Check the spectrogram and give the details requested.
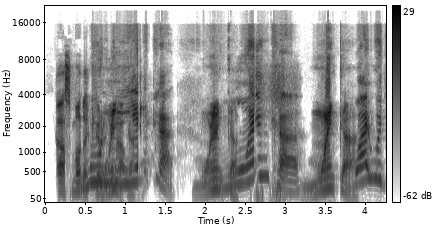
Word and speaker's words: muñeca: No, you wouldn't pronounce the N that way with the little tilde on top. It's a It'd be Muñeca. Muenca. No, Wanker. it's an enye, which is muñeca.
